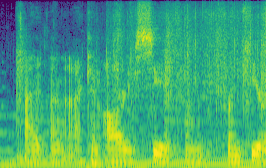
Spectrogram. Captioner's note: cutting sounds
